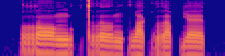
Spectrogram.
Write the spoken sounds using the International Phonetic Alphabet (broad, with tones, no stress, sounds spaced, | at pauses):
r ɔː˧ ŋ u˨˩ k̚ t r ɤː˨˩ ŋ k w a˨˩ k̚ r a˨˩ p̚ j ɛː˨˩ t̚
